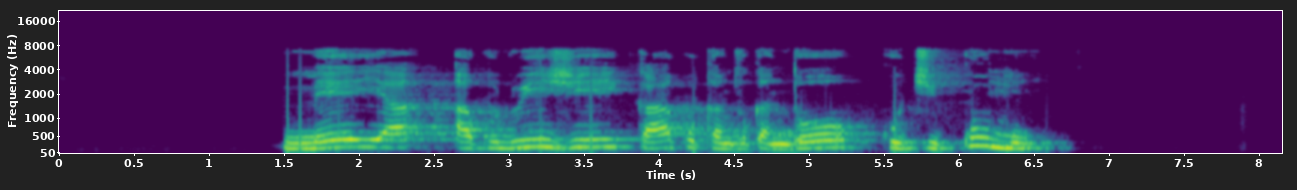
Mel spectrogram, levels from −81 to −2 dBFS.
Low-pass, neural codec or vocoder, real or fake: 7.2 kHz; none; real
